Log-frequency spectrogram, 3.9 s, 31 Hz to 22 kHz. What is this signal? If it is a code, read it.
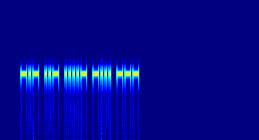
Morse code, heard as a keyed tone, about 37 wpm, 700 Hz. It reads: KU4BO
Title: USA Call Signs - 5 Characters - 40wpm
